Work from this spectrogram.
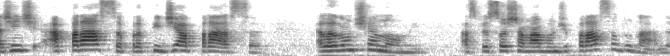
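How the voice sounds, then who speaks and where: Talking at a fairly quick pace, a woman uses a high pitch, a bright, sharp tone, ordinary pitch variation and big swings in loudness. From Brazil, Governador Valadares (Minas Gerais). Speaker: social project leader. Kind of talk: casual interview.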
